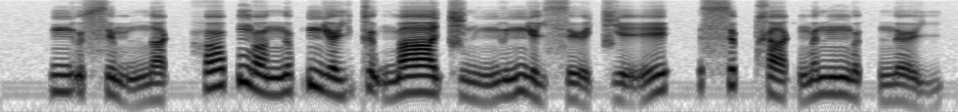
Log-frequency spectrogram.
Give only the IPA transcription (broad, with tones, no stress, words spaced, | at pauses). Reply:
ɲṵ˧˥sɨ˧˩m na˨˩k̚ hɔ˦˥p̚ŋɔ˧no˦˥p̚ ɲəː˨˦jkə̰˧˨wmaː˧ t͡ɕə̤˨˩nɲu˨˦ɲə˧˩j sɨ˧˩ə̯t͡ɕḛ˧˥ | sə˦˥p̚xa˨˩k̚mə˧n ŋo˨˩t̚nə˧˩˨j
